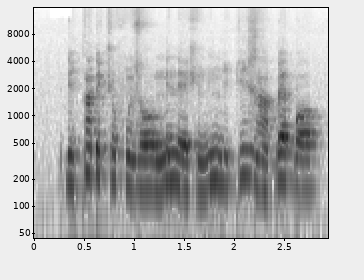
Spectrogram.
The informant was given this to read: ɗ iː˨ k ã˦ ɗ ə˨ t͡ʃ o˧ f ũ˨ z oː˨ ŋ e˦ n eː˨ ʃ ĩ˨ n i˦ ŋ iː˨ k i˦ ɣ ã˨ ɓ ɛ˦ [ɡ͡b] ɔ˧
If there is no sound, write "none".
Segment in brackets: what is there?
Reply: ɓ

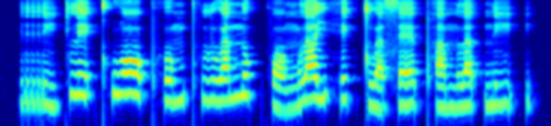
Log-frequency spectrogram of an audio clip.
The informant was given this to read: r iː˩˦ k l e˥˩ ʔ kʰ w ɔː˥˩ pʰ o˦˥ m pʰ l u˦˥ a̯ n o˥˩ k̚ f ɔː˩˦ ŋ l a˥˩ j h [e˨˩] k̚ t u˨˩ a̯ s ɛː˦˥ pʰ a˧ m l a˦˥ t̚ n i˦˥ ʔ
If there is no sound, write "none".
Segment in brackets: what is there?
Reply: e˥˩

